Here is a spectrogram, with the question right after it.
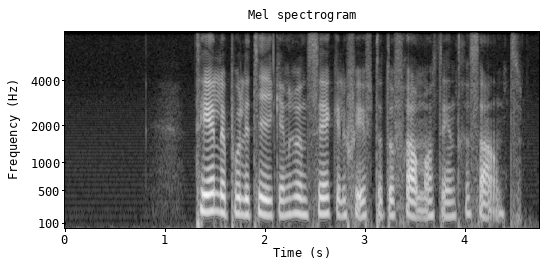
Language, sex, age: Swedish, female, 27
